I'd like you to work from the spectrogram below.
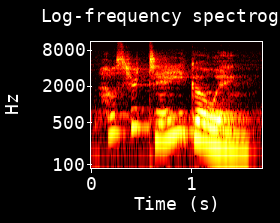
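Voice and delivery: usual speaking voice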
